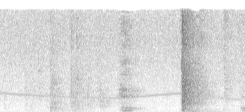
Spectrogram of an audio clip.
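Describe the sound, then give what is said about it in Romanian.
A window is opened in a radio play. A few quiet clunks and knocks are heard, the loudest bang near the end, followed by a softer knock. “Să deschid fereastra!”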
